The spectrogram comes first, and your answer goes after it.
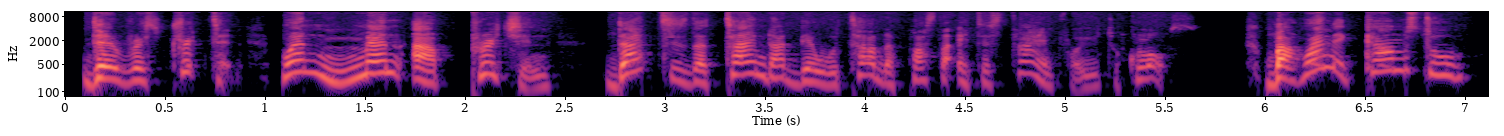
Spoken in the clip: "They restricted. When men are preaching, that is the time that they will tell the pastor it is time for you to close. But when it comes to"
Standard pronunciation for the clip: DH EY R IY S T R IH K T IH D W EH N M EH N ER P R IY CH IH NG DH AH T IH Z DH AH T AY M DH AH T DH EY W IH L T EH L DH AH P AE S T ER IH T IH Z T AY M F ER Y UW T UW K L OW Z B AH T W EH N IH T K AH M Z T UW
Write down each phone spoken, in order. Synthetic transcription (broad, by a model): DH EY R IY S T R IH K T IH D W EH N M EH N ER P R IY CH IH NG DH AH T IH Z DH AH T AY M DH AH T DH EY W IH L T EH L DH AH P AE S T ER IH T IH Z T AY M F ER Y UW T UW K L OW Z B AH T W EH N IH T K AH M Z T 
